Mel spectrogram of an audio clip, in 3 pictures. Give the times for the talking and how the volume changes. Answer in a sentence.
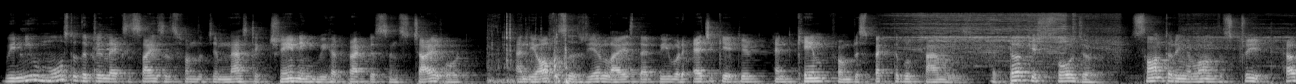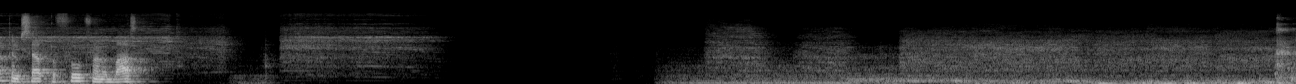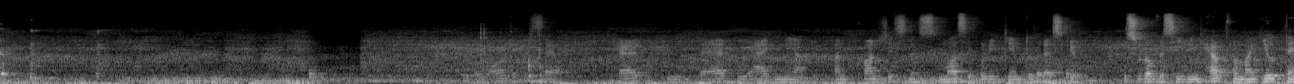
The talking can be heard from 0.1 to 14.3 s, at a steady volume; and from 30.5 to 38.8 s, getting louder.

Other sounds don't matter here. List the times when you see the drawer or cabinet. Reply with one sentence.
The drawer or cabinet can be heard from 4.8 to 5.8 s and from 30.5 to 31.4 s.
